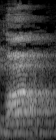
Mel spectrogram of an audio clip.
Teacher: अब पा को आप बिना होठ के मिलाए उच्चारण कर ही नहीं सकते। पा में जितने भी वर्ण आते हैं, इनको आप बिना किसी भी प्रकार के होठों को बिना मिलाए आप नहीं बोल सकते, इसीलिए इनका नाम होस्ट में आता है।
